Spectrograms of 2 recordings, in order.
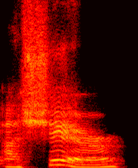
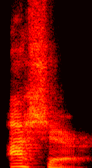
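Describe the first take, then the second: First: The stress is on the last syllable. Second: The stress is on the first syllable. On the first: The speaker calls it right. "you say asher" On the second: The speaker calls it wrong. "not asher"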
